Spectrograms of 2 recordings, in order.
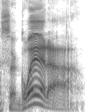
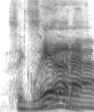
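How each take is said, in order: First: The name is said as Seguera. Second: The name is said as Sagara. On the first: The speaker calls it wrong. "We were pronouncing it wrong when we were saying Seguera" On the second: The speaker calls it right. "It's Sagara"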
